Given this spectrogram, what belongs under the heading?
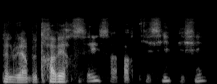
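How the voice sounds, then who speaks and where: A man answering a teacher's questions in class, quick and tentative. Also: mid-range voice, gravelly, husky, no room sound. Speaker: student.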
